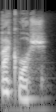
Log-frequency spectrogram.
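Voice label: "backwash", British English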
